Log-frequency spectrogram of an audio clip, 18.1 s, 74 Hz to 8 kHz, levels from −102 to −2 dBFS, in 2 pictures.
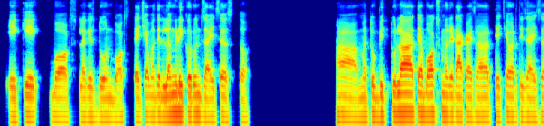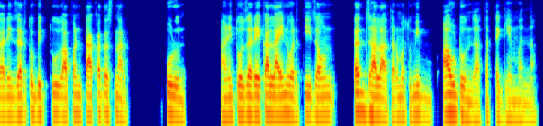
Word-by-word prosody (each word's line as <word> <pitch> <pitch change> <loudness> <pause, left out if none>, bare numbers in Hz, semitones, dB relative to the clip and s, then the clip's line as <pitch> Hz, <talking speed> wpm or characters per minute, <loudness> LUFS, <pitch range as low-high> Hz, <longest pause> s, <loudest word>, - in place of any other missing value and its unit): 1-1 110 +1 -1 0.2
box, 105 -2 +1
लगेच 105 -1 -3
2 105 -1 -1
box 105 0 -4
त्याच्यामध्ये 110 +2 0
लंगडी 120 +1 +4
करून 115 0 +2
जायचं 105 0 0
असतं. 100 0 -8 1.5
हां, 110 -2 0
मग 110 +1 -4
तो 115 - +1
बित्तूला 120 +2 +3 0.2
त्या 120 - +4
बॉक्समध्ये 120 -1 +3
टाकायचा, 110 0 +2
त्याच्यावरती 110 +1 -3
जायचं 105 0 -2
आणि 110 0 -1
जर 115 0 +1
तो 120 - -1
बित्तू 115 +1 -3
आपण 115 +2 -5
टाकत 115 +2 +2
असणार 110 -3 -3 0.7
पुढून 110 -5 0 0.7
आणि 110 +1 -2
तो 115 -1 +3
जर 115 +1 +3
एका 115 +1 +5
लाईनवरती 115 0 +1
जाऊन 115 0 -1 0.4
टच 125 -1 +3
झाला, 110 -3 +4
तर 105 - -4
मग 110 0 -5
तुम्ही 115 +1 -3 0.4
आउट 120 -1 +5
होऊन 105 -5 -1
जातात 90 +2 -7
त्या 100 - -3
गेममधनं. 95 -2 -9
110 Hz, 140 wpm, -25 LUFS, 105-115 Hz, 1.5 s, एका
